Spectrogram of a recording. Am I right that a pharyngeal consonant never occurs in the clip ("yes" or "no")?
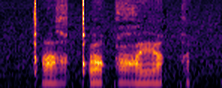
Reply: no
